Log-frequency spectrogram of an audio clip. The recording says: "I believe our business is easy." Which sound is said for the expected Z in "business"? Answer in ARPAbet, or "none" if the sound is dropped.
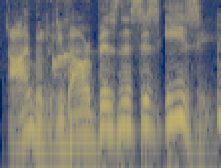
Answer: Z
